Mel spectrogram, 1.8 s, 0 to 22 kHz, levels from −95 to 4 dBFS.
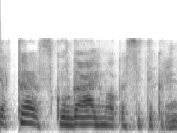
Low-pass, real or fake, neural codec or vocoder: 7.2 kHz; fake; codec, 16 kHz, 6 kbps, DAC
